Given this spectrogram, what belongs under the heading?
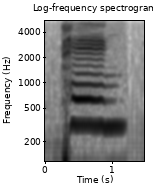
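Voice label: "teng3", Cantonese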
